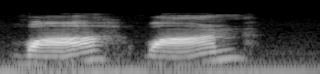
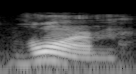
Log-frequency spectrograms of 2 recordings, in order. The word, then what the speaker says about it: warm: So, you're pronouncing an a saying warm. Okay, close your mouth just a little bit more. You want to pronounce an O vore vor warm.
